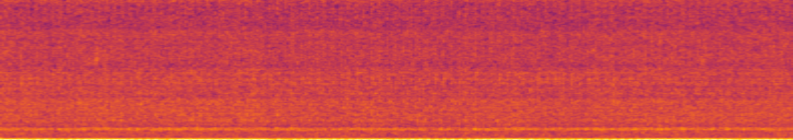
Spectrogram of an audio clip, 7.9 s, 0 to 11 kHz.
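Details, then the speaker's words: Honda Vario 125 ESP scooter idling after its dusty clutch bell, whose dust caused judder on initial pull-away, was blown clean with a compressor without disassembly; deep, steady thrum, even and free of rattles: normal idle restored. "Hai mantep suaranya jadi normal kembali ya"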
